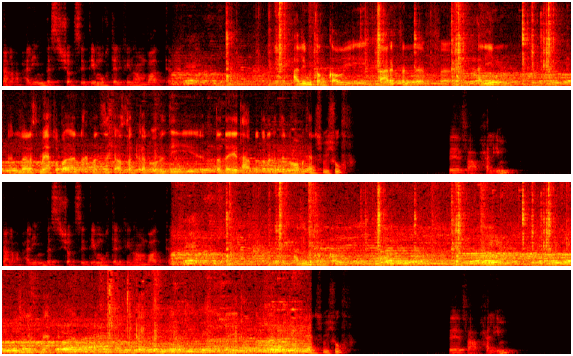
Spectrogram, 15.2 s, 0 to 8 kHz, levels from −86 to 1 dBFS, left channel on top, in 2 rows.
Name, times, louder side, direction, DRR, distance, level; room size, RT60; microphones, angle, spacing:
voice 1, 0.0-2.8 13.5-14.4, left 2 dB, 60° left, 3.7 m, -46 dB
sound 1, 2.2-11.7, right 7 dB, 80° right, 0.4 m, -27 dB
sound 2, 2.8-7.9, right 1 dB, ahead, 1.3 m, -33 dB
voice 2, 3.9-6.8 7.6-12.2, left 4 dB, 30° left, 0.3 m, -31 dB
12.5 x 4.5 x 2.7 m
head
